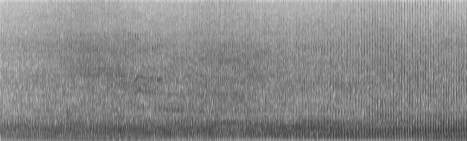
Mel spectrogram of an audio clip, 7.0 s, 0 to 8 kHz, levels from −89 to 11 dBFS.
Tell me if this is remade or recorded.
recorded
